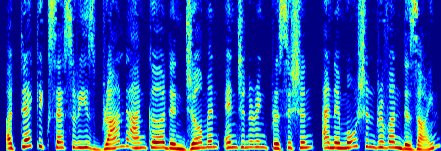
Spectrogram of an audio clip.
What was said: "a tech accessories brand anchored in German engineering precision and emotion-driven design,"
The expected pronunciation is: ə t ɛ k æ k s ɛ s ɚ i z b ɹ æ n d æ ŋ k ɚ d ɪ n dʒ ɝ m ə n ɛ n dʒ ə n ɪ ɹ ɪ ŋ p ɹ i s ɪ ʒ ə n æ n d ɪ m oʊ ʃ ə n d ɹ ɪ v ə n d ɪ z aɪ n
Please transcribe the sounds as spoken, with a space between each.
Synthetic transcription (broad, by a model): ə t ɛ k æ k s ɛ s ɚ i z b ɹ æ n d æ ŋ k ɚ d ɪ n dʒ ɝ m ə n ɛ n dʒ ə n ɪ ɹ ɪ ŋ p ɹ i s ɪ ʃ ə n æ n d ɪ m oʊ ʃ ə n d ɹ ɪ v ə n d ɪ z aɪ n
